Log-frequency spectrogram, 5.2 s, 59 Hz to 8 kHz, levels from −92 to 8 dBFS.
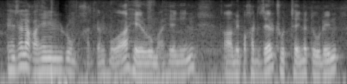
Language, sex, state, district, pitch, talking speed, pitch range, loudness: Mizo, male, Mizoram, Aizawl, 110 Hz, 220 wpm, 100-130 Hz, -20 LUFS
